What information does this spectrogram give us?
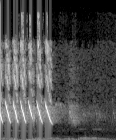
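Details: Canary singing: a quick series of six high, bright notes, each sliding downward, repeated at an even pace for under a second, then trailing into near silence with faint low background rumble.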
